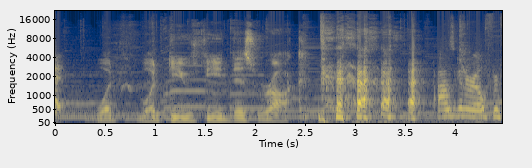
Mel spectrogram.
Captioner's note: laughter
